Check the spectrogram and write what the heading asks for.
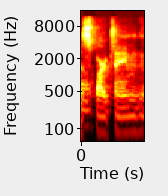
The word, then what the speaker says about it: aspartame: How do you pronounce it? I never know. Aspartame, yeah.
